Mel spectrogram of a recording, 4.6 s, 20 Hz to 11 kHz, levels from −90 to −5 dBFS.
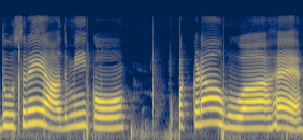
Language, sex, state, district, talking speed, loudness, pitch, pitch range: Hindi, female, Punjab, Fazilka, 80 wpm, -12 LUFS, 235 Hz, 215-275 Hz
